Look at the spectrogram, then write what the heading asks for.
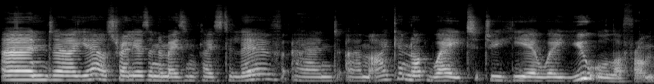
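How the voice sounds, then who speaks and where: A woman with a South African accent speaks at a medium pitch over noticeable background noise. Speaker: podcast host. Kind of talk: podcast monologue. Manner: warm, conversational.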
